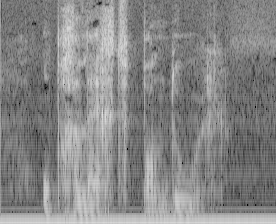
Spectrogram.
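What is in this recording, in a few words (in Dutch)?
"opgelegd pandoer", Dutch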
